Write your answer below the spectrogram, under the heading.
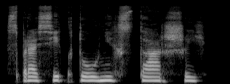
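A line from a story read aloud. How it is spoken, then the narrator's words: Whisper in northern tongue. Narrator (Russian): шепнула она Свену на северном языке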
